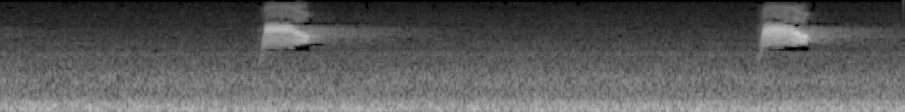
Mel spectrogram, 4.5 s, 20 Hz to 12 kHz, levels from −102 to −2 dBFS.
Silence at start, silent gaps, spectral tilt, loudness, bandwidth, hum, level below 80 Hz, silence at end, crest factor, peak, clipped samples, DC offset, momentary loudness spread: 0 s; none; -5 dB/octave; -30 LUFS; 11.5 kHz; none; -50 dBFS; 0 s; 20 dB; -12 dBFS; under 0.1%; 0.2%; 15 LU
